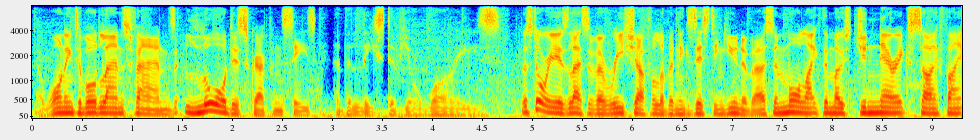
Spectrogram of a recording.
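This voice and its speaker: A man reading a scripted video essay narration, with dry, sarcastic asides. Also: mid-range voice.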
